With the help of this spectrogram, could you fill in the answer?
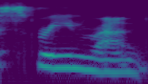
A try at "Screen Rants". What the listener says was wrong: It's not Screen Rant, you animal. It's Screen Rants.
